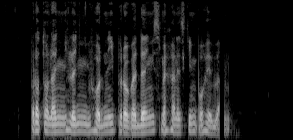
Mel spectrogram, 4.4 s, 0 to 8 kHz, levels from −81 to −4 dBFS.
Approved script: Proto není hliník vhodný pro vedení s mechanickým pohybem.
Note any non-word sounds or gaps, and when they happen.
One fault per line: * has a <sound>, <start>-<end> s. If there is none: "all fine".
* has a dropout, 3.3-3.4 s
